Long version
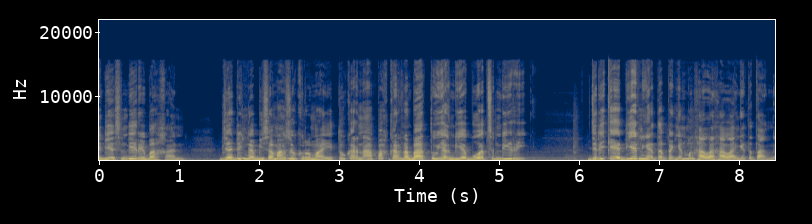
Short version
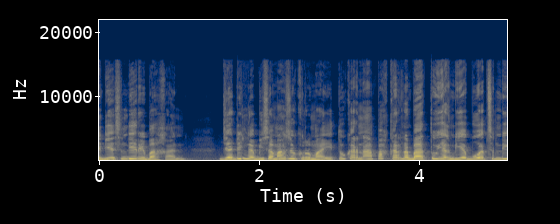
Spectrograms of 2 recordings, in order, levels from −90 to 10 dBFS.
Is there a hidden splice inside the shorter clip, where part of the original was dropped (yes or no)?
no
